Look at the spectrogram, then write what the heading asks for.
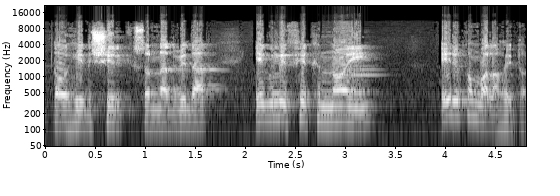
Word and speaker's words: ফিকহ: আলোচনা, তা হচ্ছে ইসলামী ফিকহ সম্পর্কে। এই ফিকহ শব্দটিকে আমার দেশের লোকেরা শুদ্ধ উচ্চারণ করে না, বাংলা থেকে ফেকা করে। ইসলামী ফেকা আসলে ফেকা না, ফিকহুন মানে জ্ঞান অর্জন করা।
